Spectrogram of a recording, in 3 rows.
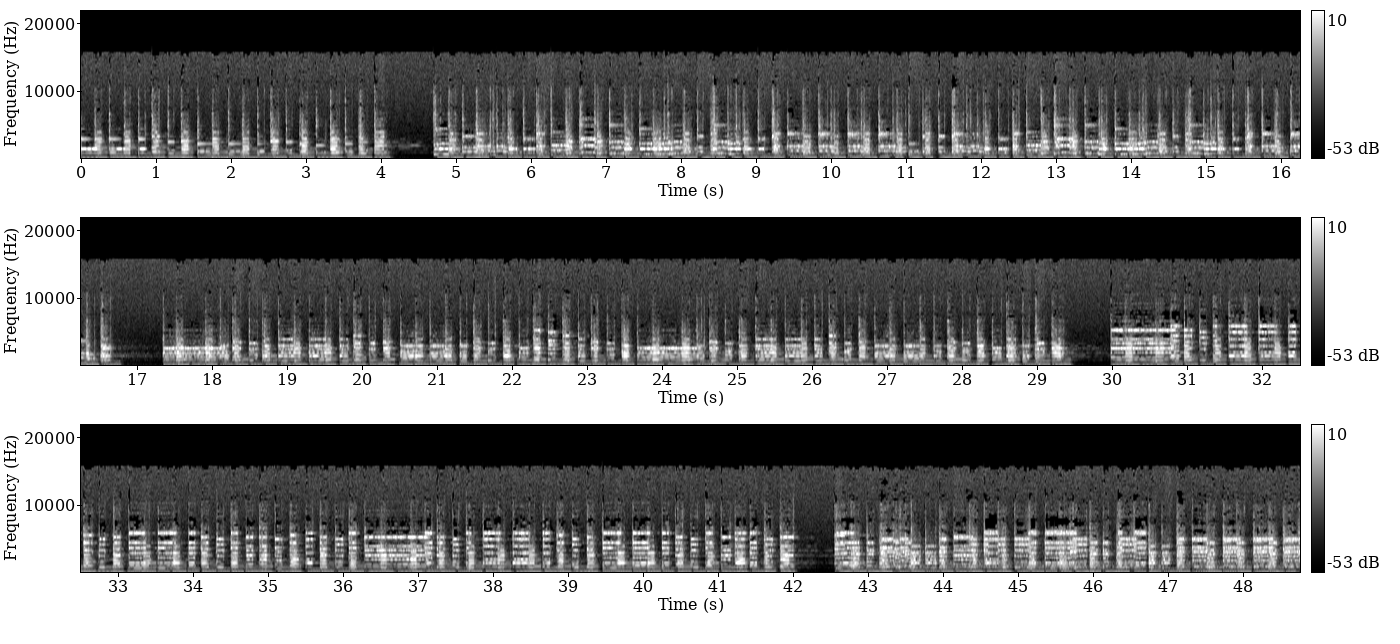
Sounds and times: Piano: 0:00.0 - 0:48.7.

